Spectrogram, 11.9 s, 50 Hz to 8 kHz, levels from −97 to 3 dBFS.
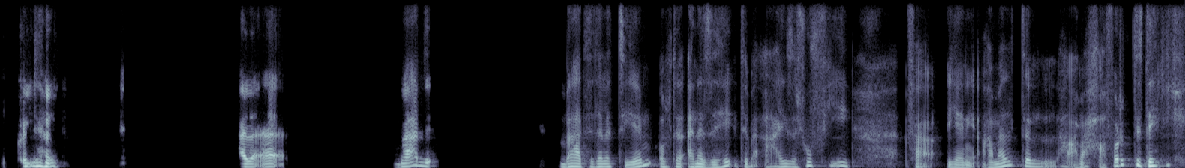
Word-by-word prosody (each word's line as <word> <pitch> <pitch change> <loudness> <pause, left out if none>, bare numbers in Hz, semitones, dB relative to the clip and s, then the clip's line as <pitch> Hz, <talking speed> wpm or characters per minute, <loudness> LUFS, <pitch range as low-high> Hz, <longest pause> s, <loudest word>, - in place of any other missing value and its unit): كلها 150 -1 +6 1.8
حلقة - - +4 1.1
بَعد 155 +3 +2 1.2
بعد 135 +3 +3
3 135 -1 -2
أيام 140 - +1
قُلت 125 +1 -3
أنا 130 0 +2
زهقت 110 - -2
بقى - - -10
عايزة 130 -1 -3
أشوف 170 +8 -4
في 175 0 -10
إيه، 170 -3 -4 0.6
فيعني 110 -2 -4
عملت 135 - 0
ال 135 -2 -2
حم - - -10
أنا - - -3
حفرت 220 +5 0
تاني 170 +1 +4
140 Hz, 105 wpm, -26 LUFS, 125-165 Hz, 1.8 s, كلها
